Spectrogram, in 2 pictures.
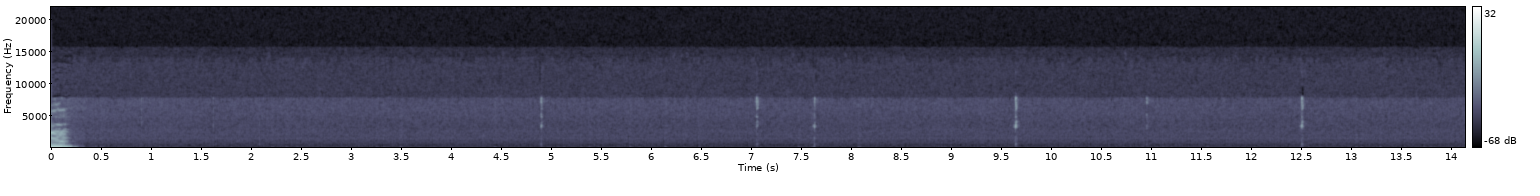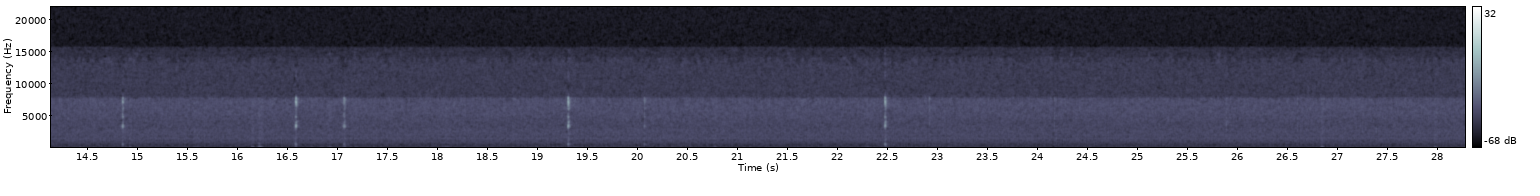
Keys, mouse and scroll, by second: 1.0 middle click, 3.1-3.6 scroll down 2, 5.2 click, 7.8 click, 10.5-11.0 scroll down 3, 11.0 click, 14.9 click, 18.1 click, 20.4 click, 23.0 middle click, 24.6-25.3 scroll up 2, 26.1 middle click, 26.1 scroll up 1.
